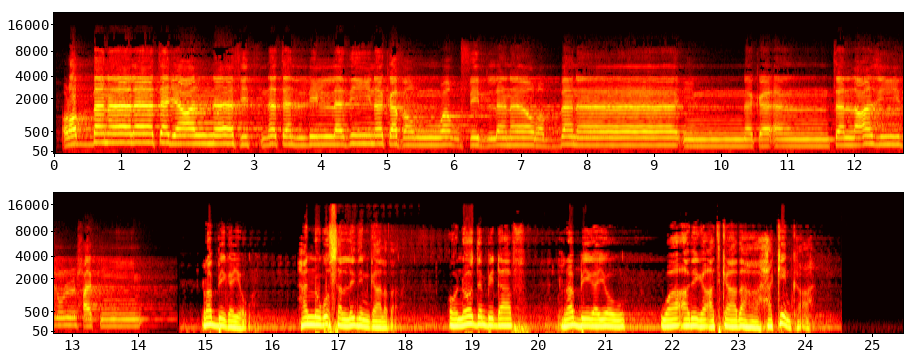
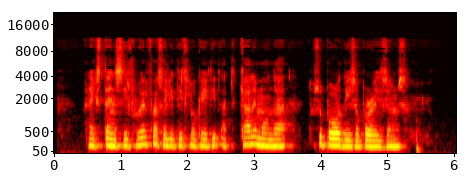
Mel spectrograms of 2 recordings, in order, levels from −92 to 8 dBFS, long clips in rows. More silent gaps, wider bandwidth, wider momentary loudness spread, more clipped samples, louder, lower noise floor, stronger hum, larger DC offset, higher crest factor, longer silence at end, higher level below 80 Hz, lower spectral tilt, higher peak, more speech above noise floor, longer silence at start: neither; first, 16 kHz vs 11.5 kHz; first, 16 LU vs 12 LU; neither; first, -16 LUFS vs -26 LUFS; first, -78 dBFS vs -68 dBFS; neither; neither; about the same, 14 dB vs 18 dB; first, 1.1 s vs 0.55 s; first, -38 dBFS vs -58 dBFS; about the same, -6 dB/octave vs -7 dB/octave; first, -2 dBFS vs -8 dBFS; first, 62 dB vs 43 dB; second, 0.1 s vs 0.5 s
